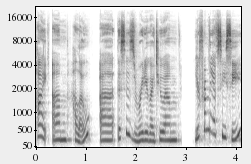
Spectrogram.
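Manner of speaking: mock halting stammer. Retelling the second radio guy answering the phone: imitating a stammering man. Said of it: "also stammering".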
